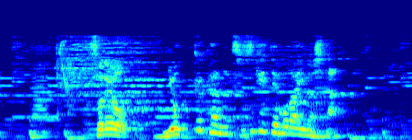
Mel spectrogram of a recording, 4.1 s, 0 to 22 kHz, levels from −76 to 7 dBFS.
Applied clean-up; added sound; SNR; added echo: classical method WPE with log-MMSE.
